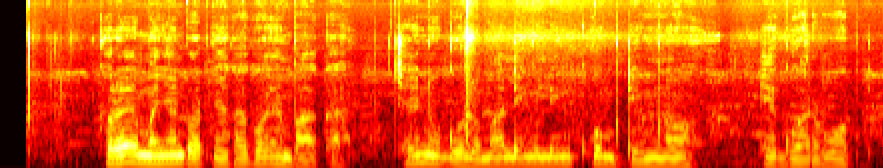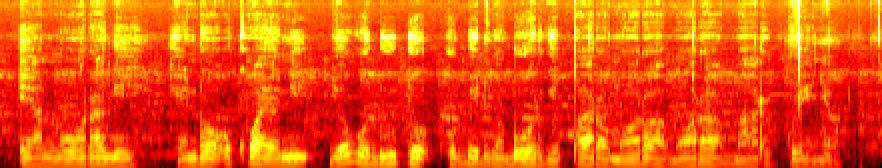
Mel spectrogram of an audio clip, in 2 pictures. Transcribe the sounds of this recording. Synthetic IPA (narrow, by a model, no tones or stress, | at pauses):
kɔɾɔɛmaɲandwɔtɲakaɡɔɛmbaka | t͡ʃanoɡolomalɪŋlɪŋkwomtɪmnɔ | ɛɡwaɾːwok | ɛalwɔɾaɡɪ | kʰendoɔkwajɔnɪd͡ʒɔɡodutoobedmaborɡɪpaɾɔmɔɾɔamɔɾamarkweɲo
